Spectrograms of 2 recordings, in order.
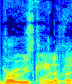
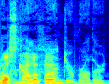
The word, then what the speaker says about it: Rose Kalifer: Therefore, on behalf of the Rose Kalifer External Strategy Department, to get better at saying Rose Kalifer, not Ross Kalifer. I just read it how it's spelled. It's Rose Kalifer.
